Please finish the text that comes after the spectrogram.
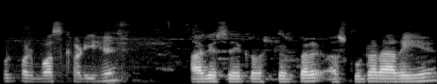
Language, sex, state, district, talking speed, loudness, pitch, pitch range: Hindi, male, Bihar, Muzaffarpur, 180 wpm, -17 LUFS, 140 Hz, 140-155 Hz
